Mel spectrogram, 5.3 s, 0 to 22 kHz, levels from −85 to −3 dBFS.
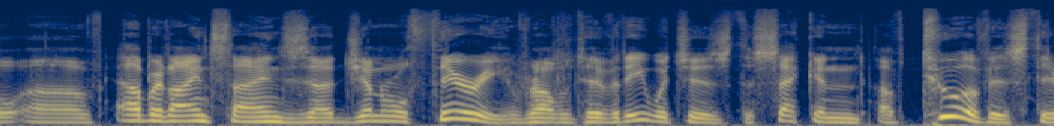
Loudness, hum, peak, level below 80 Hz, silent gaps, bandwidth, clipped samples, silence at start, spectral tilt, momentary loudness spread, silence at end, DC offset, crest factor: -21 LUFS; none; -4 dBFS; -48 dBFS; none; 16.5 kHz; under 0.1%; 0 s; -5.5 dB/octave; 9 LU; 0 s; under 0.1%; 18 dB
